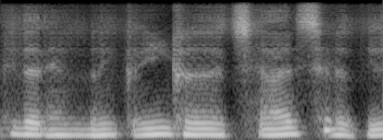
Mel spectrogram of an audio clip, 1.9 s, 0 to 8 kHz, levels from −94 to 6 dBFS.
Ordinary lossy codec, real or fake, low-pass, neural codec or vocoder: none; fake; 7.2 kHz; codec, 16 kHz, 0.5 kbps, FreqCodec, larger model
